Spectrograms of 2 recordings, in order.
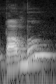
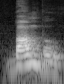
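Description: First: "Bumbu?" with a rising end; tentative "Bumbu?", tune lifting into a question; unsure pronunciation. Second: "Bumbu" stated with a falling end; trying a pronunciation. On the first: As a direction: ask "Bumbu?" as if checking how it's said. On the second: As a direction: say "Bumbu" as a plain attempt, tune going down. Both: Shown as a demonstration. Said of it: "Again, sorry".

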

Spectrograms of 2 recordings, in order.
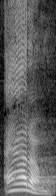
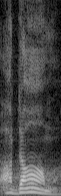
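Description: First: Said in the usual way. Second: "Adam" as AH-dahm, both vowels open ah; Hebrew pronunciation. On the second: Shown as a demonstration. Giving congregation the Hebrew "Adam" with open ah vowels. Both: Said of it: "or in Hebrew".

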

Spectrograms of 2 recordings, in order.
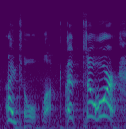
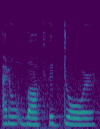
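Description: First: Slow, high-pitched squawk of disbelief; incredulous, rising to a loud shriek; exasperated high yell. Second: Said in the usual way. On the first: Real, not acted. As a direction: yell it slowly, voice jumping way up. Repeats it in loud dismay.

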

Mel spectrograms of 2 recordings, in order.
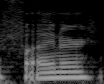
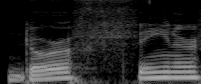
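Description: First: "finer" with a long i, like "fine"; alternative pronunciation. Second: "Durofiner" with the third syllable like "fee"; tentative pronunciation. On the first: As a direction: try "finer" as FYE-ner, tentatively. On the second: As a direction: say "Durofiner" as duro-FEE-ner, unsure. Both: Real, not acted. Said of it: "something like that".

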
